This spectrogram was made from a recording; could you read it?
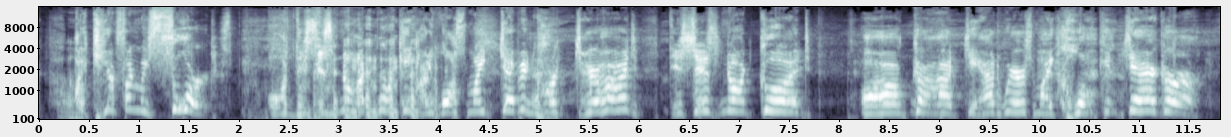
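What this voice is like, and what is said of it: Imitates another person's voice. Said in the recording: “it sounds like the guy from Love on the Spectrum season 2 ... a great impression”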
